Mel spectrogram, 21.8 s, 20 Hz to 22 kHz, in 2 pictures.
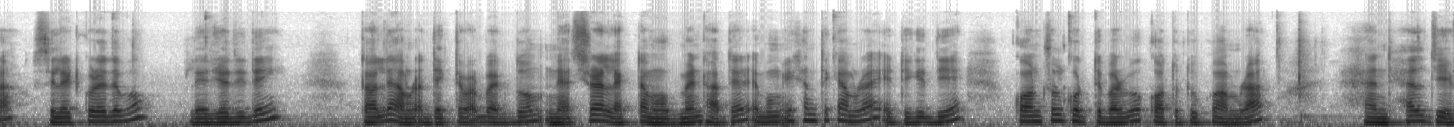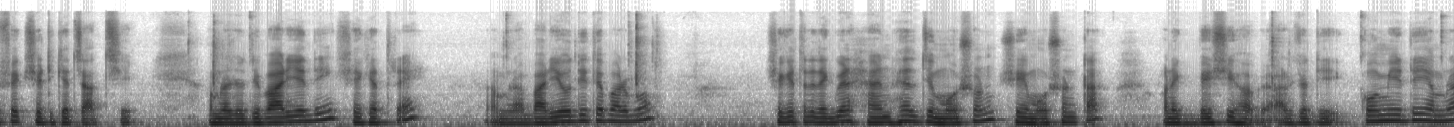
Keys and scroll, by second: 1.5 space, 9.6 space, 12.3 space, 15.5 space, 20.2 space.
